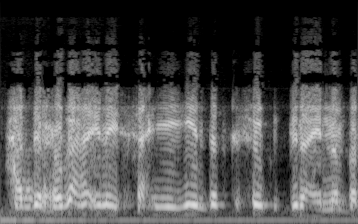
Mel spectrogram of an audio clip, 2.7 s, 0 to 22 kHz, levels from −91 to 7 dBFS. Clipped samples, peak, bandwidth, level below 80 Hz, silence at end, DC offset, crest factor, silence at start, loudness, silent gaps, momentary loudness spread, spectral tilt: under 0.1%; 0 dBFS; 9 kHz; -44 dBFS; 0 s; under 0.1%; 14 dB; 0 s; -12 LUFS; none; 6 LU; -3.5 dB/octave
